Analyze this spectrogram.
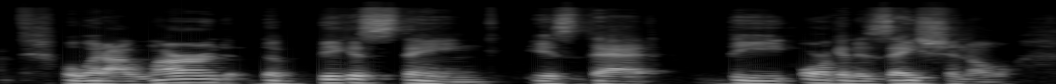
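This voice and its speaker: A somewhat breathy male voice, fairly low in pitch, with ordinary pitch variation and very even loudness. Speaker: school administrator, former choir teacher. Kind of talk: interview. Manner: fast.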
